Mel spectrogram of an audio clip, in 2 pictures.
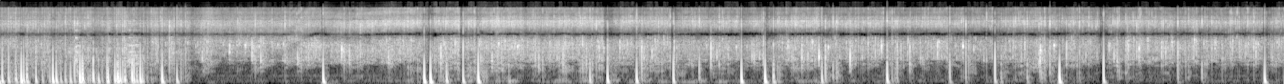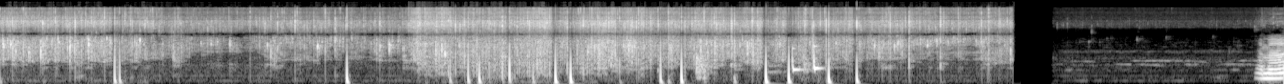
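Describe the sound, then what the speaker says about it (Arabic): Chopped onion hits hot oil and sizzles loudly and steadily with sharp crackles and pops, then the sound cuts off abruptly near the end. "قطعت البصل كده بالمنظر ده زي ما انتوا شايفين، وهنزل بيه كده على الزيت."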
